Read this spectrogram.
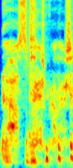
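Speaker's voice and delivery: put-on whispery, breathy, disappointed grandmother voice. Joking about a letdown video game: put-on disappointed grandmother voice. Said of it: "I'm a disappointed grandmother going".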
